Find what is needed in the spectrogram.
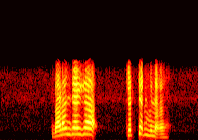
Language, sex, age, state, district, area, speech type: Santali, female, 30-45, West Bengal, Purulia, rural, conversation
